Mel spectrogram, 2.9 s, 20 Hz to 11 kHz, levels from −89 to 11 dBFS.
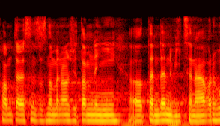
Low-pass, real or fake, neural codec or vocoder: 7.2 kHz; real; none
